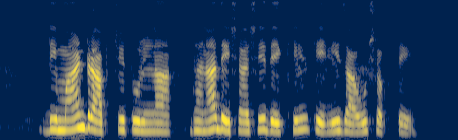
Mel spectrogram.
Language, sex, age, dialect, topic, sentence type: Marathi, female, 31-35, Northern Konkan, banking, statement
